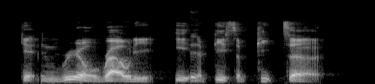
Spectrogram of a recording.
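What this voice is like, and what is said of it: Exaggerated deep low-pitched voice. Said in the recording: “doing a deep voice ... Is that your whale voice? ... you'd probably have a deep voice”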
